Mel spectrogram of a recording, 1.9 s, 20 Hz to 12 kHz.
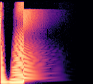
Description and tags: Synth Stab 1
High pitch synth stab with resonant filter.
[Root: G]
Dance, EDM, Electric, Filter, Filtered, Freq, Glitch, High, High-Freq, Hit, House, Lead, One, Res, Resonant, Stab, Synth, Synth-Hit, Synth-Stab, Synthesizer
